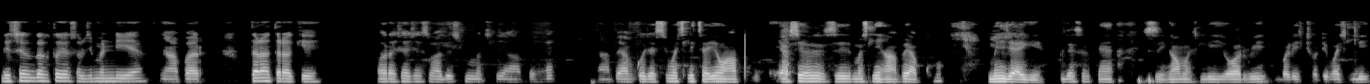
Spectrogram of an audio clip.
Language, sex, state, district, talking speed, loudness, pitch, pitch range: Hindi, male, Bihar, Jahanabad, 195 wpm, -18 LUFS, 130 Hz, 125-140 Hz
